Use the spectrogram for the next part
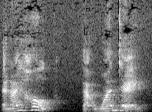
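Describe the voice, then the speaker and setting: A woman reading a picture book aloud expressively and deliberately, putting questions to young listeners. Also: medium pitch, a bit bright. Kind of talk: expressive children's story read-aloud. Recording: roomy, echoey sound.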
